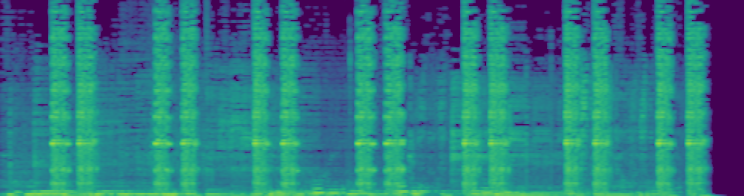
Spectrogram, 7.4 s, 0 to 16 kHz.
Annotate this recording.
Just crazy looping that I made just for fun, last year, when I worked with independent film makers.
Original sound was recorded by me using Roland R-44.
You can use it for alarm or receipt for cellphone or anything.
crazy, alarm, clock, loop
